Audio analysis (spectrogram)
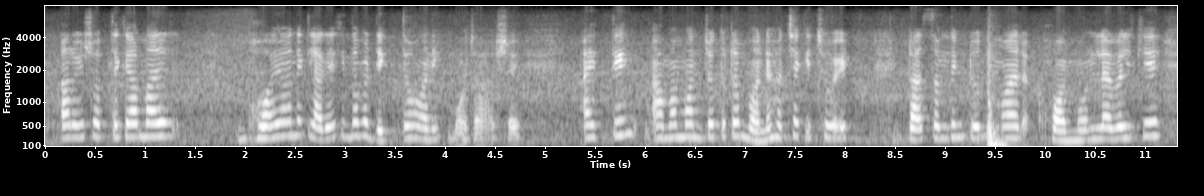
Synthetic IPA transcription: aɾeʃɔb̚t̪ʰekeamaɾ | bʱɔjɔneklaɡakĩnt̪uamaɾd̪ekʰt̪ẽɔnekmɔ̰d͡ʒa̰ə̰ʃḛ | ajt̪ʰĩŋk | a̰maɾmɔnd͡ʒɔt̪oʈamɔneɦɔtːʃʰekit͡ʃʰuɪʈ | ɖazsʌ̃mt̪ʰĩŋʈut̪umaɾhɔɾmonleʋəlke

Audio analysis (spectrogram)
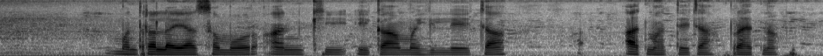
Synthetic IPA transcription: mənt̪ɾaləjasəmoɾankʰiekaməɦilet͡ɕa | t̪məɦət̪jet͡ɕjapɾəjət̪na

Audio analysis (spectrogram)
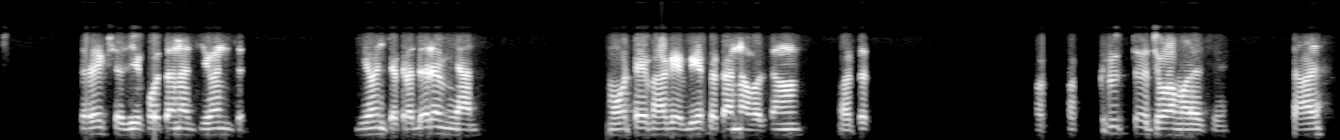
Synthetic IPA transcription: d̪əɾekʃəd͡ʒiʋpot̪anad͡ʒiʋən | d͡ʒiʋənt͡ʃəkɾad̪əɾəmjan | moʈebʱaɡebepɾəkaɾnaʋəɾt̪ənu | ʋəɾt̪ə | əkɾut̪əd͡ʒoʋaməɭet͡ʃʰe | sal

